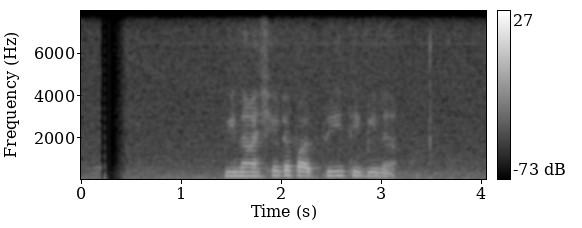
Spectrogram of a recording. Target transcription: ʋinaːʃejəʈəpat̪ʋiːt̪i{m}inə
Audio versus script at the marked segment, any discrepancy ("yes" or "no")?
yes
